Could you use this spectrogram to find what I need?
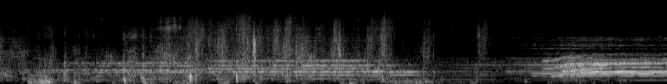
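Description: Footsteps of people walking down a path carrying a small shoebox-sized box: steady soft steps through the first few seconds, followed by a sustained tonal drone toward the end.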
